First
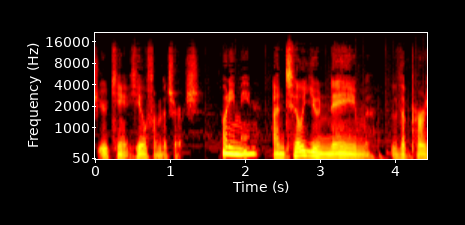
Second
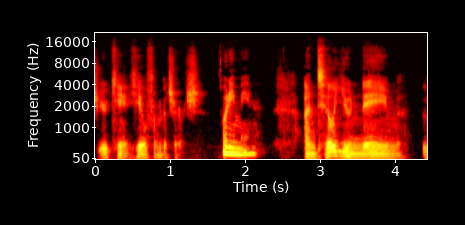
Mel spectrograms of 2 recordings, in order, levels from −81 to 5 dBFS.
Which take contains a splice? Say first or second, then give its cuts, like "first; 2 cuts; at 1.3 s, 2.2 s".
first; 1 cut; at 2.3 s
